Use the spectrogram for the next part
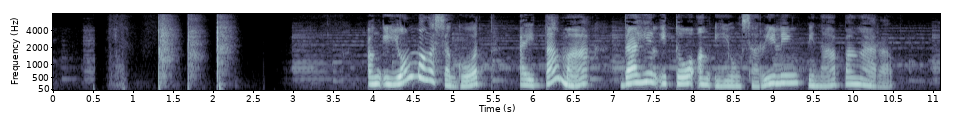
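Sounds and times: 
hand claps: 1.3s - 2.3s
speech: 3.9s - 10.6s.

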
